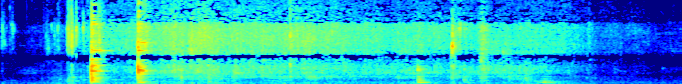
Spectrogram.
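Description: Two appalams (papads) frying in a kadai of hot oil left on after the stove was switched off: two sharp clinks about a second in, then a steady sizzle that slowly dies away, with a few light clinks along the way.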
